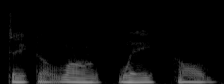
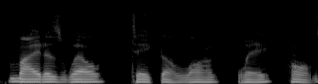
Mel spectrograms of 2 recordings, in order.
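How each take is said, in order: First: Flat, slow monotone, lower and quieter. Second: Slow, flat, tuneless line; monotone voice. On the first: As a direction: drone it with no tune. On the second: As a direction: drone it out like a bored singer. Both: Retold or imitated. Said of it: "most monotone voice".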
